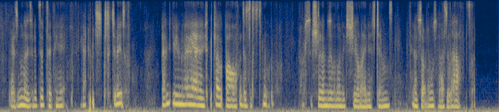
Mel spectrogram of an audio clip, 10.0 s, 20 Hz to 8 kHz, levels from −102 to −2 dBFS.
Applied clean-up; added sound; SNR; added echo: neural diffusion model UNIVERSE++.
